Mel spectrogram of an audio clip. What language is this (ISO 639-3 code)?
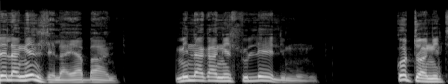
nde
